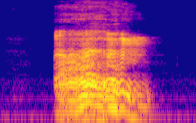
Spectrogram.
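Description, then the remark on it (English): A single gruff, drawn-out throat clearing, lasting about a second and rising loud before trailing off, with no talking around it. “Roared the gateman, clearing his throat and snapping smartly to attention.”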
